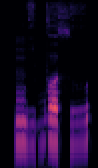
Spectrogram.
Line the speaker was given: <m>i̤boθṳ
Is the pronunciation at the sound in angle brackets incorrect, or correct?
correct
